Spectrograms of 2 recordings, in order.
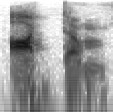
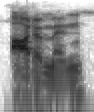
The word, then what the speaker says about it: autumn: temper ok one thing autumn pronunciation autumn autumn yeah not ottoman you pronounce a totally different word are you familiar with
